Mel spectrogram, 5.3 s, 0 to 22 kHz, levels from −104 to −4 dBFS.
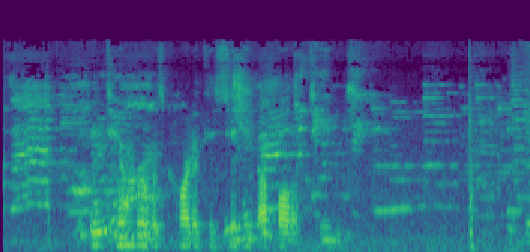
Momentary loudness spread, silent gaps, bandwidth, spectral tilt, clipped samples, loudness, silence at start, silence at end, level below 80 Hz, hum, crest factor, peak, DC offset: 15 LU; none; 11.5 kHz; -5 dB/octave; under 0.1%; -30 LUFS; 0.05 s; 0 s; -58 dBFS; none; 22 dB; -10 dBFS; under 0.1%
